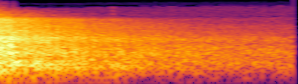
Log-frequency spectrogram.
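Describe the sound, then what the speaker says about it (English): A bear banger fired outdoors in British Columbia: one loud, sharp bang that begins the clip, followed by a long echo decaying across open country. "And that's a bear banger."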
